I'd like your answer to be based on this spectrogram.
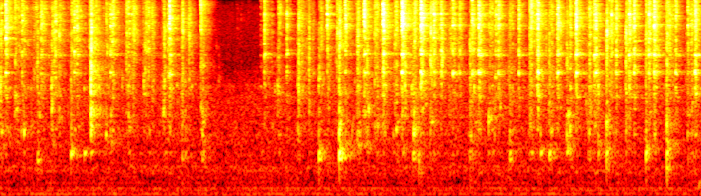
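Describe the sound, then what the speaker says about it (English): An egg beaten with a utensil in a bowl during bread baking, rapid, continuous clicking and tapping strokes, close and moderately quiet, with a brief pause before the whisking resumes steadily. "So we're just gonna beat up the egg."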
